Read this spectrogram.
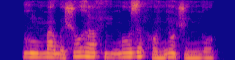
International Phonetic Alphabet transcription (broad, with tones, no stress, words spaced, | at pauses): ɣũ˧ma˧wə˨ʃo˦ ɣã˦ hiː˧ŋoː˦zə˦ hɔ̃˨ɲɔ̃˦˨ʃɨ˨ ɲo˧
